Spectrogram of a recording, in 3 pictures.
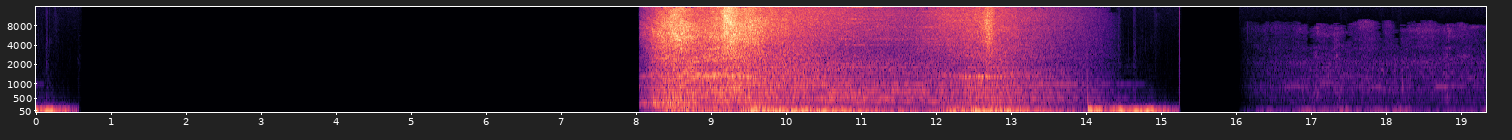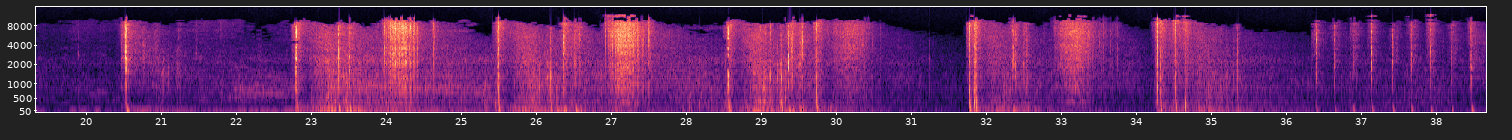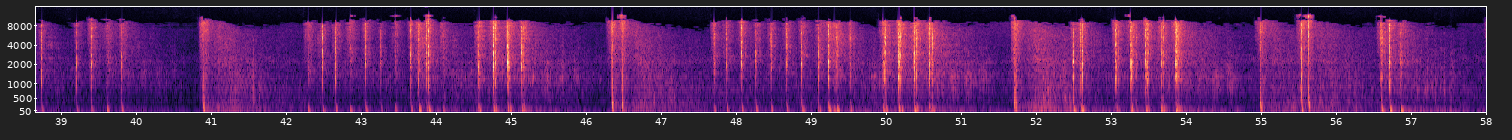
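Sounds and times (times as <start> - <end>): fireworks booming: 0.0 - 0.6, 8.1 - 15.3
rapid sharp firework bangs: 36.3 - 40.2, 40.8 - 57.6.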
